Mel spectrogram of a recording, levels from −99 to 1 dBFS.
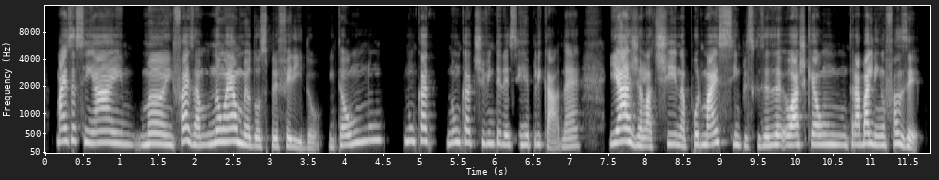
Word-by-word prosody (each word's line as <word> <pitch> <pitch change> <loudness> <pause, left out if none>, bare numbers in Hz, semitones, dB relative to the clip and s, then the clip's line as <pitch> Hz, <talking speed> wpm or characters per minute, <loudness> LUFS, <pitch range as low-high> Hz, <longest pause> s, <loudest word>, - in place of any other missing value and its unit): mas 315 +2 +2
assim: 300 -4 -3
"Ai, 280 -2 +3
mãe 240 0 -1
faz 310 +4 0
a 225 - +1
m", 230 - -7
não 300 +3 +2
é 315 +1 +6
o - - +4
meu 235 -5 +1
doce 195 -2 -4
preferido. 180 -6 -5
Então 225 +7 -4
nun 325 +5 -4 0.3
nunca 315 0 -1 0.2
nunca 290 +2 -3
tive 270 -2 -7
interesse 240 -3 -5
em - - -3
replicar, 240 +1 -5
né. 200 +3 -5 0.4
E 260 +3 +1
a 315 0 +11
gelatina, 215 +1 -2
por 240 +5 -4
mais 235 +5 +4
simples 225 -8 -7
que 205 - -12
seja, 220 +3 0
eu 230 0 -1
acho 230 0 +5
que - - -3
é 240 - +3
um 235 -1 -3
trabalhinho 240 0 +3
fazer. 260 - -2
245 Hz, 190 wpm, -21 LUFS, 225-285 Hz, 0.4 s, a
